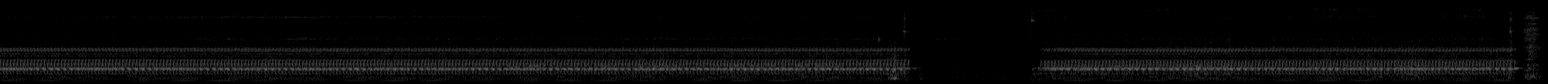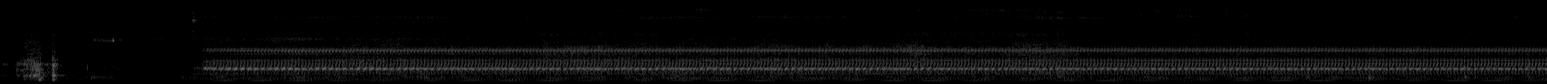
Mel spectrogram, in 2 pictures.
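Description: Small airbrush compressor running with a steady whine over a hiss of air. It cuts out briefly twice, about nine seconds in and again around sixteen seconds.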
